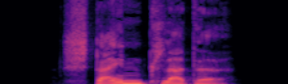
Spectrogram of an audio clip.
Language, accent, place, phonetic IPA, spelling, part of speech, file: German, Germany, Berlin, [ˈʃtaɪ̯nˌplatə], Steinplatte, noun, De-Steinplatte.ogg
- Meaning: stone slab, stone plate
